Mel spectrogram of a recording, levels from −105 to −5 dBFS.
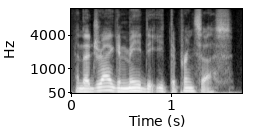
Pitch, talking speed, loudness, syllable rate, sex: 110 Hz, 280 wpm, -15 LUFS, 6.4 syllables/s, male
